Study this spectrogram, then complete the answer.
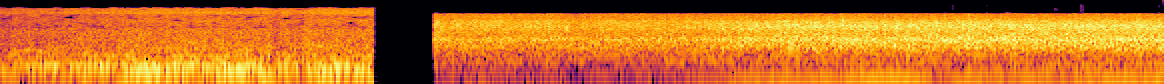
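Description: Heavy rain pours during a flood and landslide in Seremban, a dense, loud, continuous hiss of downpour with a brief cut in the middle, no voices.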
